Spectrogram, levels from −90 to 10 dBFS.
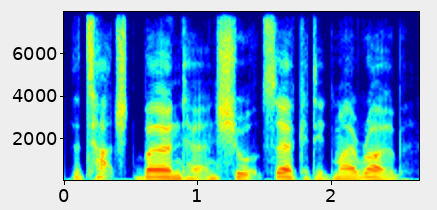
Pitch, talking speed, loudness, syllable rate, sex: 155 Hz, 205 wpm, -17 LUFS, 4.9 syllables/s, male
